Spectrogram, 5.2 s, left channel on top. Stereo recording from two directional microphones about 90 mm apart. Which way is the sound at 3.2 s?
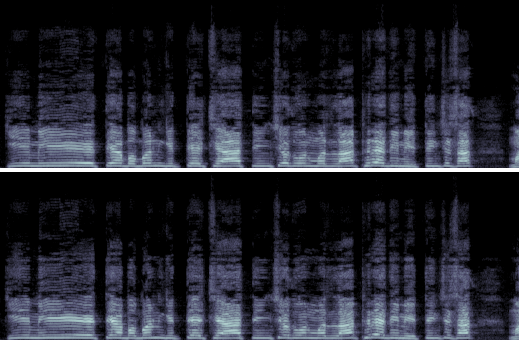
5° left (ahead or behind).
